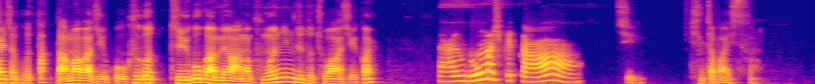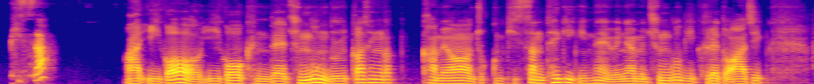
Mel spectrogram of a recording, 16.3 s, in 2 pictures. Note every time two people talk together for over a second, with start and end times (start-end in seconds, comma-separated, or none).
none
